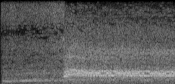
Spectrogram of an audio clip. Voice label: lose combo, announcer; hl1mp; XDM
